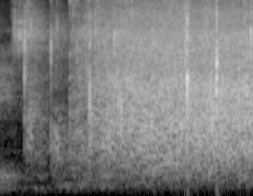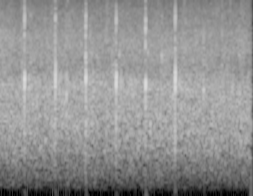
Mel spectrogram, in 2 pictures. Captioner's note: audience applauding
